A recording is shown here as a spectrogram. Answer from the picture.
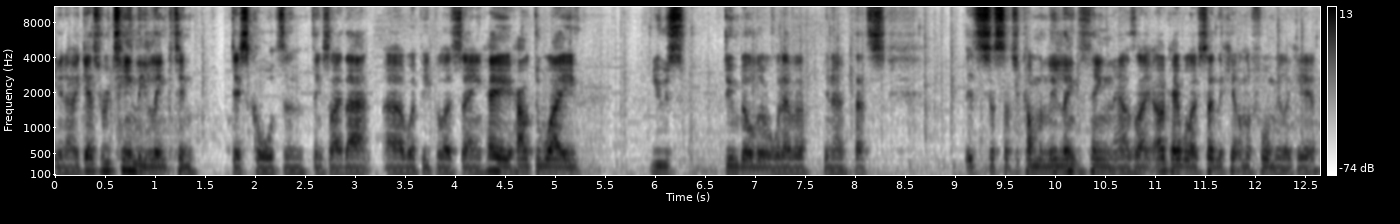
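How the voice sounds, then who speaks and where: Noticeable background noise sits behind a man talking at a very fast pace. His pitch is medium, and his intonation is monotone and flat. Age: 30s. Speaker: doom mapper and video creator. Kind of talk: casual chat.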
